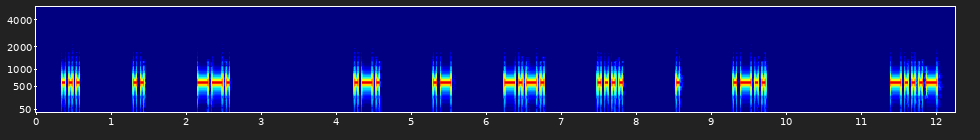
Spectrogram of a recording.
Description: Morse code, heard as a keyed tone, about 25 wpm, spaced as for 10 wpm, 600 Hz. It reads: SIG RACHEL <BT>
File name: QSO301 10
